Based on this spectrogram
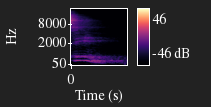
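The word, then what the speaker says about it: سين: ঠিক তেমনি সিন উচ্চারণ করার সময় আমরা খেয়াল রাখবো, সিন যখন বলবো তখন খেয়াল রাখতে হবে যে এটা তো একটা সিটি হবে, সিন, সিন। তারপর হচ্ছে শিন, সিন হচ্ছে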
